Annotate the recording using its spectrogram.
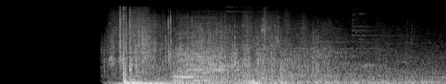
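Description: A sudden magical blast bursts and rings out.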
